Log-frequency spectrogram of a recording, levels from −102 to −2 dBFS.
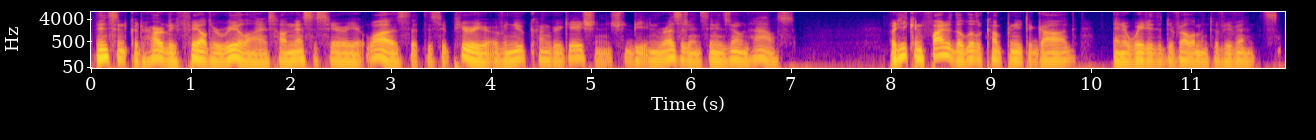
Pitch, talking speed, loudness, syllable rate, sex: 95 Hz, 195 wpm, -20 LUFS, 6.2 syllables/s, male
